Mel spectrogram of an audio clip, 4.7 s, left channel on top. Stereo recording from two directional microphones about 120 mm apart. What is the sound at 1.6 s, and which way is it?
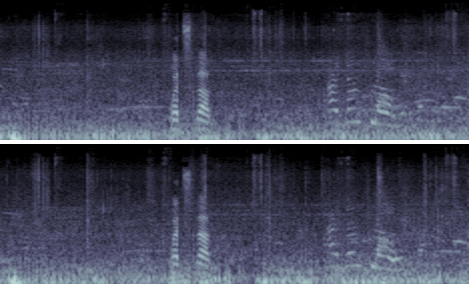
Speech, 35° left (ahead or behind).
